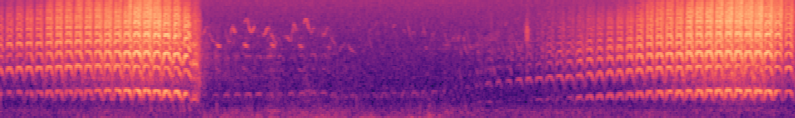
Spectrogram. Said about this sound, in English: The male Wilson's snipe creates a magical flute-like sound in flight, fluttering its wings to direct the flow of air over outspread tail feathers.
